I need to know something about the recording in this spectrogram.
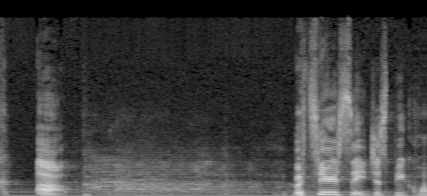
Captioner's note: audience laughs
